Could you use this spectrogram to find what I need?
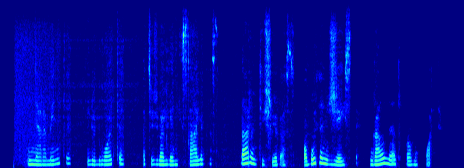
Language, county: Lithuanian, Panevėžys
